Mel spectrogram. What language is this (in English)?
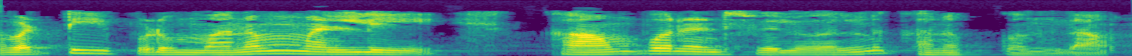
Telugu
